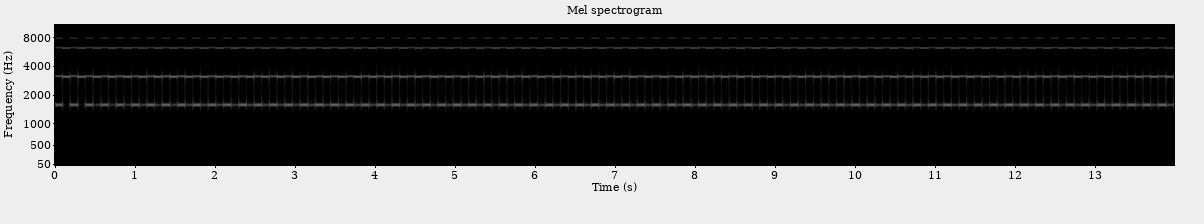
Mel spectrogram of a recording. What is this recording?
Sound effects > Electronic / Design
Shields At Critical Alarm (Loop) 2
Another high-pitched alert sound you might hear when a ship in a video game is critically damaged and won't survive another laser blast. It was produced for the 2025 GMTK Gamejam for a space shooter game called "F.L.O.P".
computer-alert, emergency-alarm, emergency-alarm-loop, low-shields-alarm, alert, critical-failure-sound, low-hp-alarm, computer-siren, perimeter-breach, damage-sustain-alert, heavy-damage-alert, low-hp-sound, low-health-sound, alert-sound, critical-damage-alarm, dylan-kelk, warning-klaxxon, intense-computer-alert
